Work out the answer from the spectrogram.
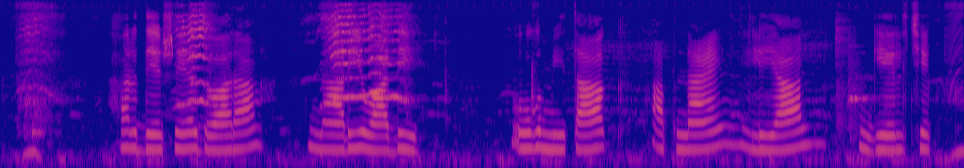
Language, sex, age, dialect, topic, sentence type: Magahi, female, 25-30, Northeastern/Surjapuri, banking, statement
